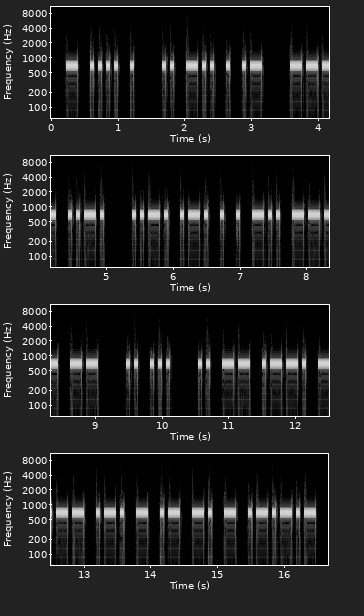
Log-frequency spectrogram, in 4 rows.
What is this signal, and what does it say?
Morse code, heard as a keyed tone, about 21 wpm, 700 Hz. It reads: THE IDEA OF FREEDOM IS IMPORTANT.
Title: Sentences with 3-Word Phrases - 20wpm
